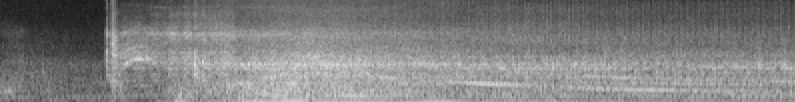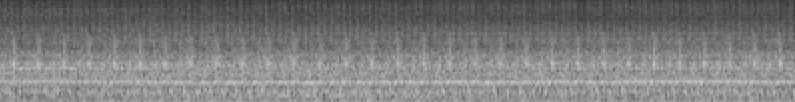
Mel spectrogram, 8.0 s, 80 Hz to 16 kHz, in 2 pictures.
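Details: Bayliner boat engine, previously a no-start after no spark, now repaired: timing found 180 degrees out, likely from the customer pulling the distributor. Catches after a brief crank, flares, then settles into a steady, even idle; normal running.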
